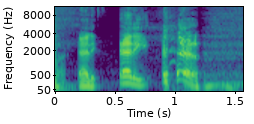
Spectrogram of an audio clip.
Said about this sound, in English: let me clear my throat.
